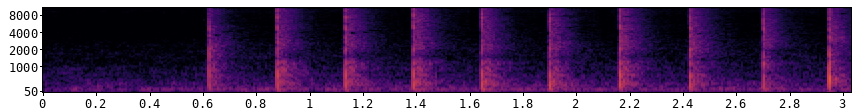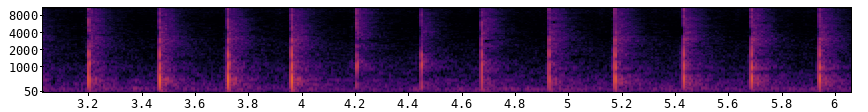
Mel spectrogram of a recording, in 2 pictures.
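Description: A tin of Copenhagen Black dip being packed: the can is flicked so its lid taps against a finger again and again, a steady run of sharp taps at about four a second that starts just under a second in.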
